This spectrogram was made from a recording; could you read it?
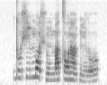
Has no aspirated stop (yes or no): yes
